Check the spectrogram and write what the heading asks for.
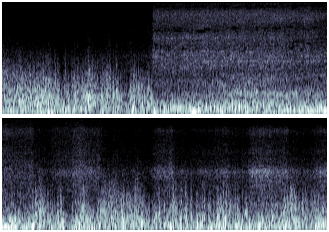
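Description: Wind buffeting the microphone over road and engine noise while riding in an open auto-rickshaw. A stretch of louder hiss comes in about a second and a half in and drops back about two seconds later.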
